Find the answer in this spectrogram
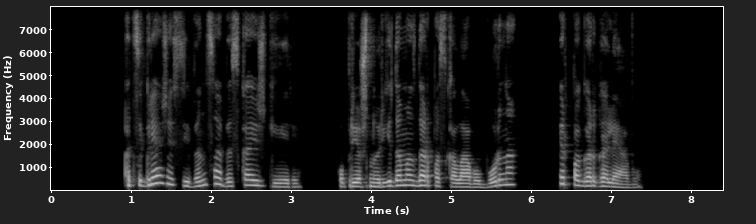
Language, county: Lithuanian, Marijampolė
